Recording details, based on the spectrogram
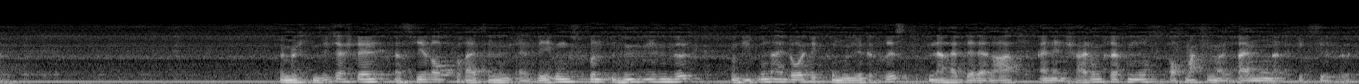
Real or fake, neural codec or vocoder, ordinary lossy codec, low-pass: fake; autoencoder, 48 kHz, 32 numbers a frame, DAC-VAE, trained on Japanese speech; none; 7.2 kHz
